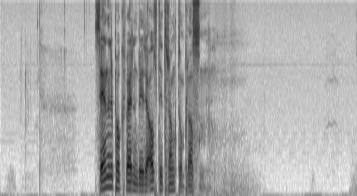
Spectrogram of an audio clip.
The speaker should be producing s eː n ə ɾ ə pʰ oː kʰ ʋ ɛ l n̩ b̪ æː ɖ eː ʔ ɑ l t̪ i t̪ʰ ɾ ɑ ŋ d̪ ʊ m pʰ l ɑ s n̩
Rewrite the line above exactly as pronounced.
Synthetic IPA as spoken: s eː n ə ɾ ə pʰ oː kʰ ʋ ɛ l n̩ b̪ iː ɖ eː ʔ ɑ l t̪ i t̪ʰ ɾ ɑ ŋ t̪ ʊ m pʰ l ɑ s n̩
